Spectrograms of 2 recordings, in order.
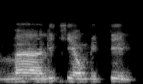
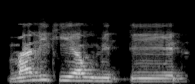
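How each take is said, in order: First: The first vowel 'ma' is drawn out long. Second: The first vowel 'ma' is kept short. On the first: This is the reading usually recited. "Ma tu dua harakat" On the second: This is another accepted reading. "tidak memanjangkan uh, sebutan ma"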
